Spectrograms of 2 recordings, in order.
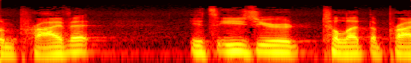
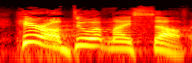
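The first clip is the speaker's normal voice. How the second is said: retold irritated outburst, pitched up; mildly agitated husband; 6 semitones higher, 4 dB louder than usual. Husband grabbing the phone from wife, mildly irritated. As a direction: take over with a touch of temper. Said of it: "being the agitated dad, you know, husband".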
